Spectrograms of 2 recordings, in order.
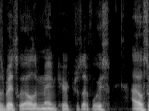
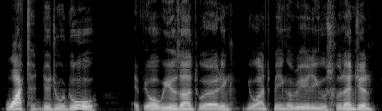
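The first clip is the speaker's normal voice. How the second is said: slow, raised, put-on engine voice; Skarloey; 3 semitones higher, 5 dB louder, slower than usual. Shown as a demonstration. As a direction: scold like an indignant little engine. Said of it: "Now for Skarloey".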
